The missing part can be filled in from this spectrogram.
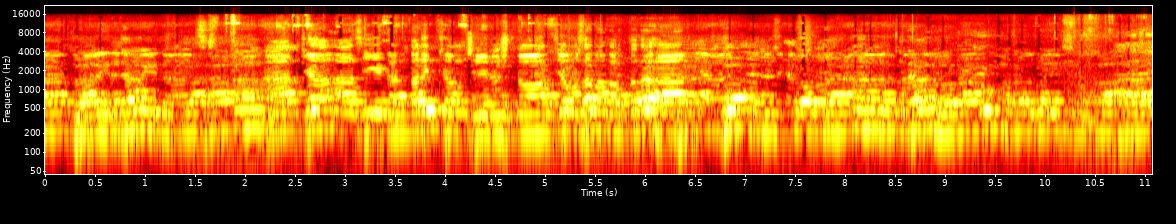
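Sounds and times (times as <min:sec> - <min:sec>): man chanting into microphone: 0:00.0 - 0:11.0.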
